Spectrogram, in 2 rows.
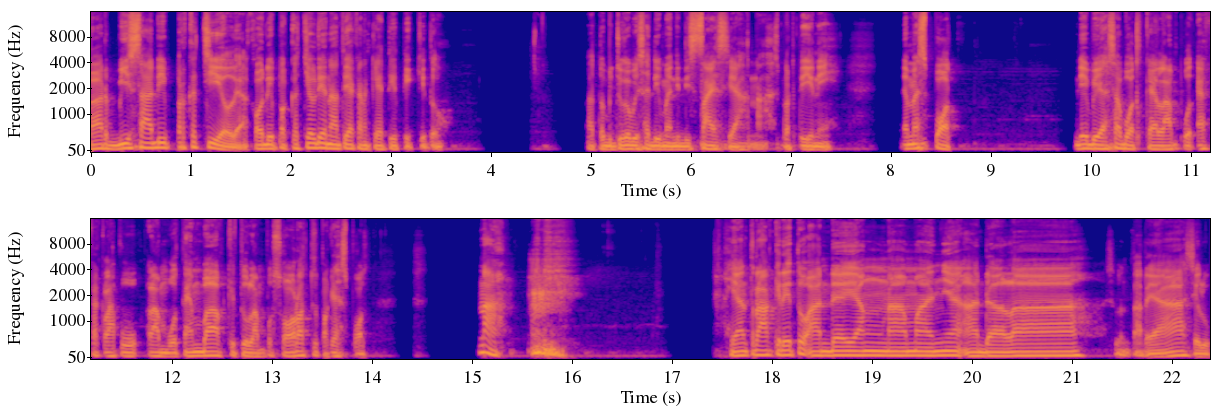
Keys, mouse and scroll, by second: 4.6-8.7 drag, 15.8 x, 16.9 shift+click, 17.6 shift+a.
